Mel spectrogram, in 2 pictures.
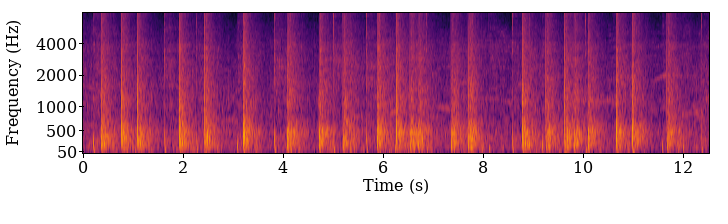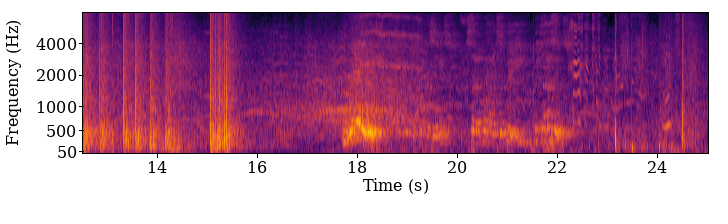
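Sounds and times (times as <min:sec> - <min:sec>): firework bangs: 0:00.0 - 0:16.1, 0:23.2 - 0:25.0.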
